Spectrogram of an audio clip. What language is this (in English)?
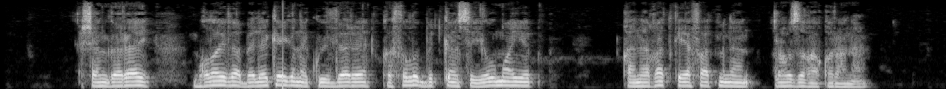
Bashkir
